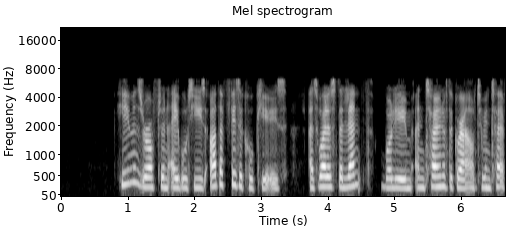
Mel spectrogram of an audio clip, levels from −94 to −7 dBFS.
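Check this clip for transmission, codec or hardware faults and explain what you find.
One codec fault runs through the whole speech clip: MP2 compression, likely from a heavily squeezed MPEG Layer II stream, which fits a bitrate near 48 kbps. Starved of bits, the encoder switches off its upper sub-bands, so nothing survives above about 6.1 kHz. The bands that remain are coarsely quantised and flicker on and off, leaving the speech dull, with a gurgling, granular roughness.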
